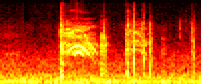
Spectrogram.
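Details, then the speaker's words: An adult riding in a moving vehicle, something in the air making them cough a lot, gives a short run of two or three dry coughs over a low vehicle hum. Cough. "I don't know something in the air is making me cough a lot so sorry when you listen to this on YouTube"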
